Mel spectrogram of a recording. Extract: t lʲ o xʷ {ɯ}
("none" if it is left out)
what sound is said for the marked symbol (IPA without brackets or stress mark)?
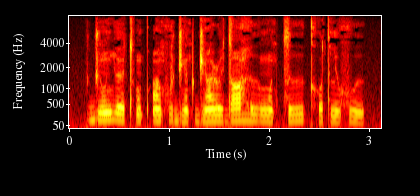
ɯ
